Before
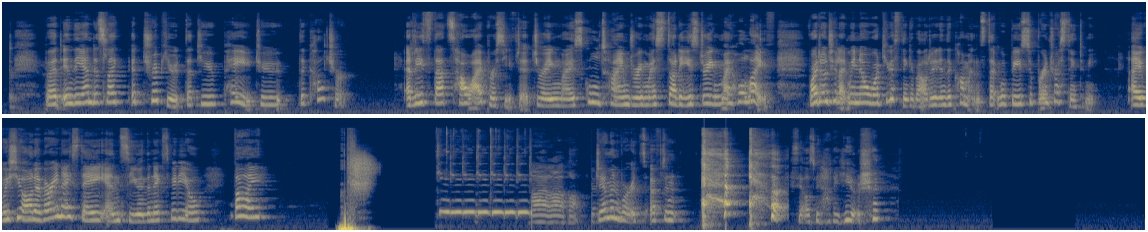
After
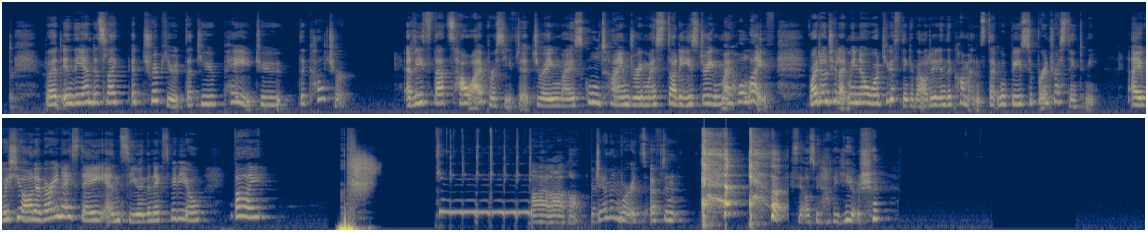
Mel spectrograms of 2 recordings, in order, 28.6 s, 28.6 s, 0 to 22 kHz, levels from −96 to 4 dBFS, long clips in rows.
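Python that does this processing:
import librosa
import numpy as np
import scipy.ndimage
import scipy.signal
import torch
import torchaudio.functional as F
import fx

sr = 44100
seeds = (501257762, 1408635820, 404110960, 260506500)

y = fx.over_compress(x, sr, threshold_db=-35.0, ratio=-1.0, at=(18.91, 22.08))
y = fx.high_shelf(y, sr, hz=4100.0, db=5.5, at=(22.71, 25.23))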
